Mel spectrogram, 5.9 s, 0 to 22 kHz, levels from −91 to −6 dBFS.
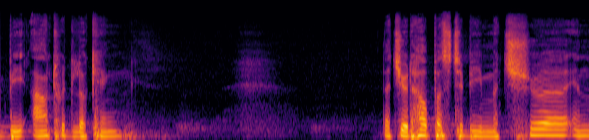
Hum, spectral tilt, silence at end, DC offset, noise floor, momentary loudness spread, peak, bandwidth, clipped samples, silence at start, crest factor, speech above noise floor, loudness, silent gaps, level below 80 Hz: none; -5.5 dB/octave; 0 s; under 0.1%; -69 dBFS; 9 LU; -10 dBFS; 14 kHz; under 0.1%; 0 s; 20 dB; 43 dB; -27 LUFS; none; -62 dBFS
